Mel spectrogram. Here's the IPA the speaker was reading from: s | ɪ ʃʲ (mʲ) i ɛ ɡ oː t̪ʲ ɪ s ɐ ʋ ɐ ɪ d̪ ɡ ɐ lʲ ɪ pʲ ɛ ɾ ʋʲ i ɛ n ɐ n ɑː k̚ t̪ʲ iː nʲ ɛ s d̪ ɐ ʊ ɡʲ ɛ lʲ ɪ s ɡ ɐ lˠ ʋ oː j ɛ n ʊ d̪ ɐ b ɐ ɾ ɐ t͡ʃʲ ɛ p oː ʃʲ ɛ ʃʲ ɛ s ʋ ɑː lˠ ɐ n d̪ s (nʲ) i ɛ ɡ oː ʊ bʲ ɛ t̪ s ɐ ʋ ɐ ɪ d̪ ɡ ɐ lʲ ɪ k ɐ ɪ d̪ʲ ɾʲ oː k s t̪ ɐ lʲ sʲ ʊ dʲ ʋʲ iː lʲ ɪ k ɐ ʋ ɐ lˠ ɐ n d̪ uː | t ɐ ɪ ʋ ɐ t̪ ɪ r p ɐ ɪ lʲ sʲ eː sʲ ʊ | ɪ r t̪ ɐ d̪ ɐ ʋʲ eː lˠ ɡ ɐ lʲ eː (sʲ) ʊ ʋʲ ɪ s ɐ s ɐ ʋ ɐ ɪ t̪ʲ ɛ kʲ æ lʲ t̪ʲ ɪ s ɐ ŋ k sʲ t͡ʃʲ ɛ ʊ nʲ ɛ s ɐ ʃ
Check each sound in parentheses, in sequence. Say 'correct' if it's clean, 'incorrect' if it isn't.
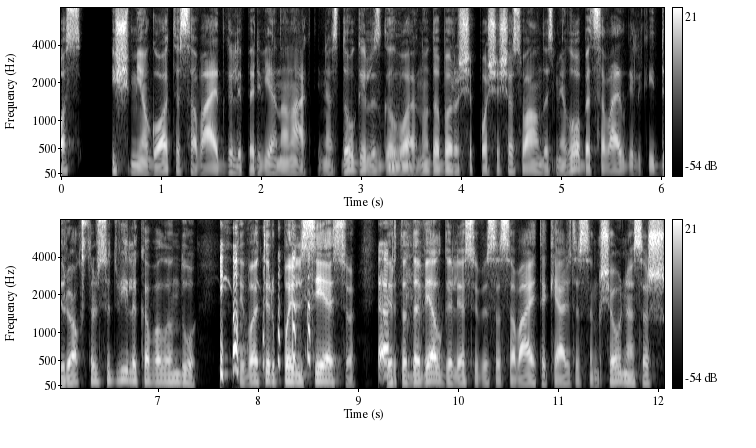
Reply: correct, incorrect, correct

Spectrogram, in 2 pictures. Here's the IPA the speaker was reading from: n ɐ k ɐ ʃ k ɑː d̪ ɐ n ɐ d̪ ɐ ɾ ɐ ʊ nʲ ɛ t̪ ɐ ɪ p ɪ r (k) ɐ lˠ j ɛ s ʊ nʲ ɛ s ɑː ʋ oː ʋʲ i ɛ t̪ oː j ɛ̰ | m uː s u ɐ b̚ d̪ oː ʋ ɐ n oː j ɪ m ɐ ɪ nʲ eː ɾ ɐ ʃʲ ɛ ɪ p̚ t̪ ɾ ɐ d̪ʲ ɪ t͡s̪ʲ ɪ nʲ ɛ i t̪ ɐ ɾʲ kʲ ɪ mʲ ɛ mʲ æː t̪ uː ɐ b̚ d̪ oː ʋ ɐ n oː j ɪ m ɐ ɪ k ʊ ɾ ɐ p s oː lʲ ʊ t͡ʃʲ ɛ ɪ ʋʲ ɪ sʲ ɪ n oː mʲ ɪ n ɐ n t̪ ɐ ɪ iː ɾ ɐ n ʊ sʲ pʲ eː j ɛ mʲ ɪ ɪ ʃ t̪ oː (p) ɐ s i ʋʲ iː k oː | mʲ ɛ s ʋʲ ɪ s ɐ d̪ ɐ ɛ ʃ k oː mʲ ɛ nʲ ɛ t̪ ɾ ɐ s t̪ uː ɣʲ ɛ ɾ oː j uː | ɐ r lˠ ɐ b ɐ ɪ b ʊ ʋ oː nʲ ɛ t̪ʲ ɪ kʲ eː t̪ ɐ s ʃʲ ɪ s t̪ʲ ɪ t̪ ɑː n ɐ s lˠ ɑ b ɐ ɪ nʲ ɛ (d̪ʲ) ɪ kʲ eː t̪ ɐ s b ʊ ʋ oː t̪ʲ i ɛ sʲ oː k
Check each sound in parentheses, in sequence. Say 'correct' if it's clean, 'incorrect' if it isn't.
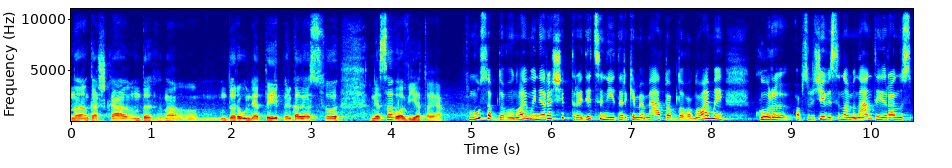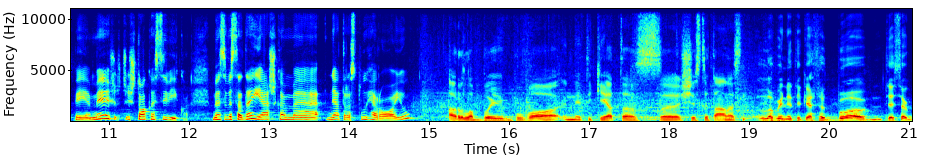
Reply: incorrect, incorrect, incorrect

